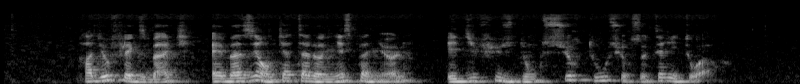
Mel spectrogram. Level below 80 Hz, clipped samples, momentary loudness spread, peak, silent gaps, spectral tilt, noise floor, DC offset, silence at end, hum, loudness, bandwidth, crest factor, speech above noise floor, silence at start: -60 dBFS; under 0.1%; 9 LU; -8 dBFS; none; -6 dB/octave; -60 dBFS; under 0.1%; 0.9 s; none; -25 LUFS; 11.5 kHz; 18 dB; 36 dB; 0.8 s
